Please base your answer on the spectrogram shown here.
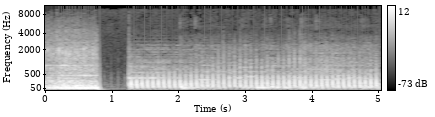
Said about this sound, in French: Bon sang, l'hélicoptère arrive, il va nous tirer dessus. Mais s'il descend assez bas, je peux la voir.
